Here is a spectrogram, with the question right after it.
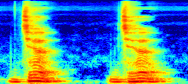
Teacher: A J with a puff of air.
